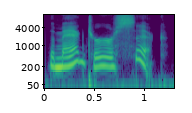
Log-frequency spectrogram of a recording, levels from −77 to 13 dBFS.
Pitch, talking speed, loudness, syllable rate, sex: 230 Hz, 185 wpm, -16 LUFS, 5.0 syllables/s, female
